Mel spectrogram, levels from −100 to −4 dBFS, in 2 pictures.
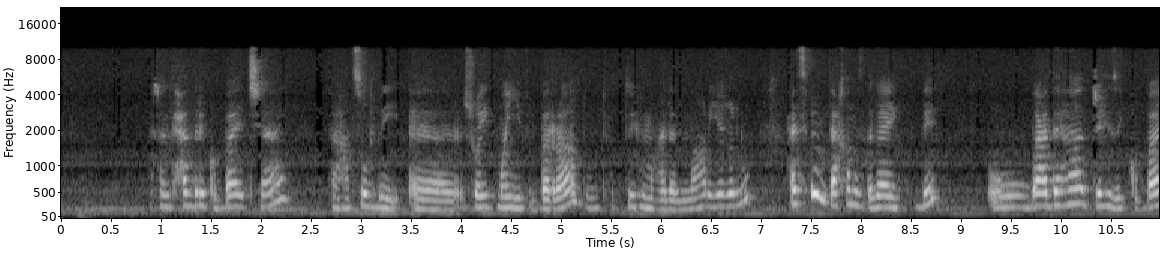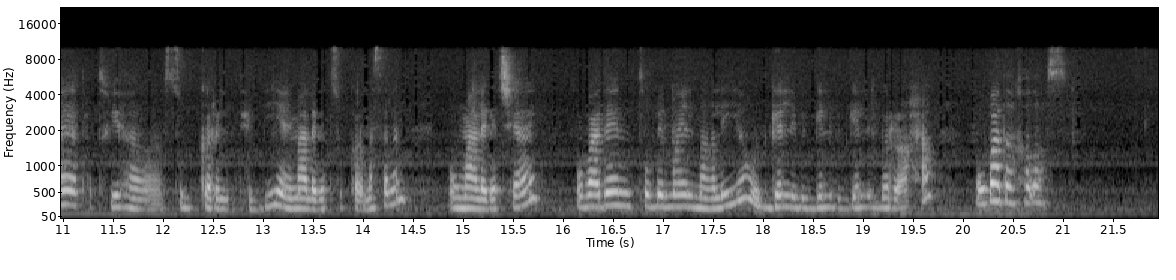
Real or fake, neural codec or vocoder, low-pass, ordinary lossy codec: real; none; 9.9 kHz; MP3, 64 kbps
